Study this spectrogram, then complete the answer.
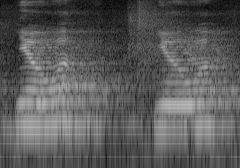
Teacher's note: el schwa mixteco es más cerrado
